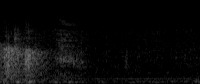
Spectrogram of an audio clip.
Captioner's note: applause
